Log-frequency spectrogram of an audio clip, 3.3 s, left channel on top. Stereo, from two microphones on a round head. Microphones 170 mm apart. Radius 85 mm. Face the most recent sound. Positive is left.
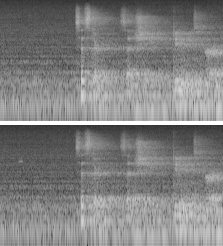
turn(degrees=-10)  # may be behind; listen again after turning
